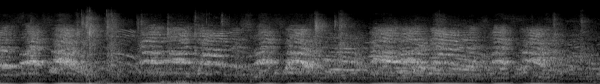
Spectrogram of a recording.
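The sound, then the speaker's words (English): Arsenal supporters fill the stadium with noise, a sustained mass of chanting and singing voices that swells and dips in a steady rhythm throughout. “The Gunners fans making some noise. Been plenty of noise from the supporters today.”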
